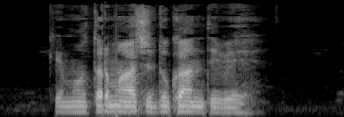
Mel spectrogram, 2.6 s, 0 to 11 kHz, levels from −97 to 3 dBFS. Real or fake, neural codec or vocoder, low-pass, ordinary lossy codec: real; none; 9.9 kHz; AAC, 32 kbps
